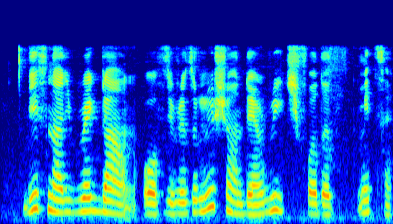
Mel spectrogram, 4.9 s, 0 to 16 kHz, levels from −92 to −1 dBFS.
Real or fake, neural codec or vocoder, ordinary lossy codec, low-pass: real; none; none; 7.2 kHz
